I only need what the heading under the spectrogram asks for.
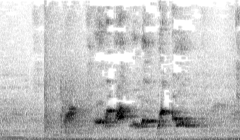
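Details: Red-whiskered bulbul caught wild, puffed up and fighting; a short burst of quick bright warbled chirps tumbling up and down, lasting about one second.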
